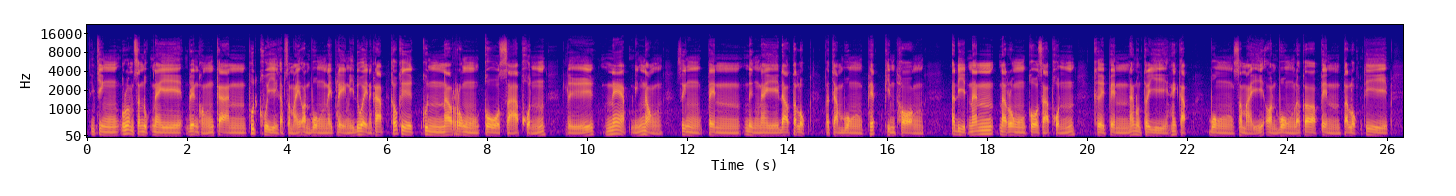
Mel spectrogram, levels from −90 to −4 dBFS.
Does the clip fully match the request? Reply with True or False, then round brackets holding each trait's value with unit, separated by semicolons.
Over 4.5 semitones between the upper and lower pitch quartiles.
False (3.4 semitones)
